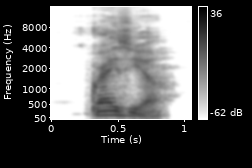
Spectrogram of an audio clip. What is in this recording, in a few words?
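"grazier", Australian English; pronunciations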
